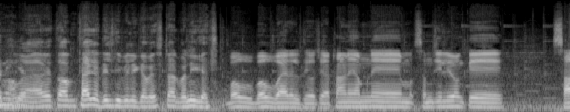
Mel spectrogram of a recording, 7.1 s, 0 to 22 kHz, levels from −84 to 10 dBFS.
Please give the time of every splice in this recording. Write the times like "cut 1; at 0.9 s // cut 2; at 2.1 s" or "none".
cut 1; at 2.8 s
